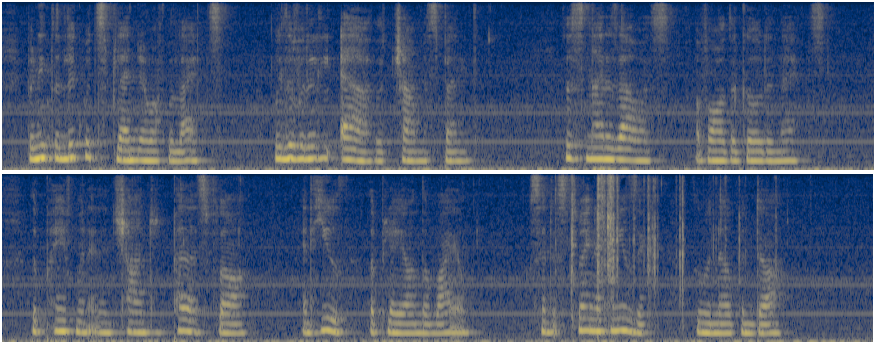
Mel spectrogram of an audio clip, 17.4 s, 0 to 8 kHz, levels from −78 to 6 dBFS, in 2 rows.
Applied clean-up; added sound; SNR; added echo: none; Crushing; 10 dB; none.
